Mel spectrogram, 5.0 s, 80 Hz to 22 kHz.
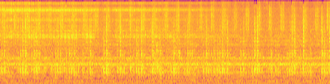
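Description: Steady machining noise of a lathe turning brass with carbide-tipped tools at 640 RPM, a continuous, even mechanical drone with a faint hum and fine cutting texture throughout, no voices.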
